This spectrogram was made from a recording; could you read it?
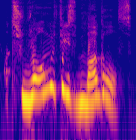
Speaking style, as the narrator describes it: He said hotly to Trevor

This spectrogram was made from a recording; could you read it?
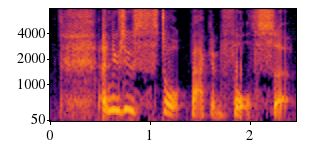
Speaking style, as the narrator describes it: he added sulkily

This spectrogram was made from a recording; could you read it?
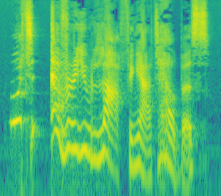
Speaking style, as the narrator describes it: McGonagall snapped crossly

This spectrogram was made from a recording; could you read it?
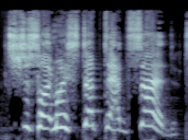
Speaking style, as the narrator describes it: Timothy blurted out exultantly

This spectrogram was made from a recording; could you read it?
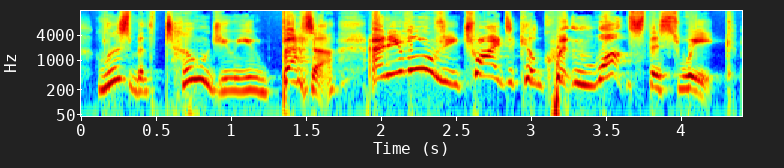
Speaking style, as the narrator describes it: She added irritably

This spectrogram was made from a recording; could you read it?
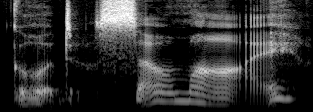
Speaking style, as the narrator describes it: she moaned again

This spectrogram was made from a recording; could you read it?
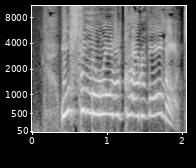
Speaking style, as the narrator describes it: Timothy burst out excitedly

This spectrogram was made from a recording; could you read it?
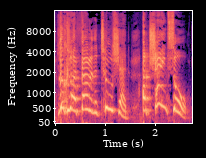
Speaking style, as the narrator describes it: Timothy hollered out happily

